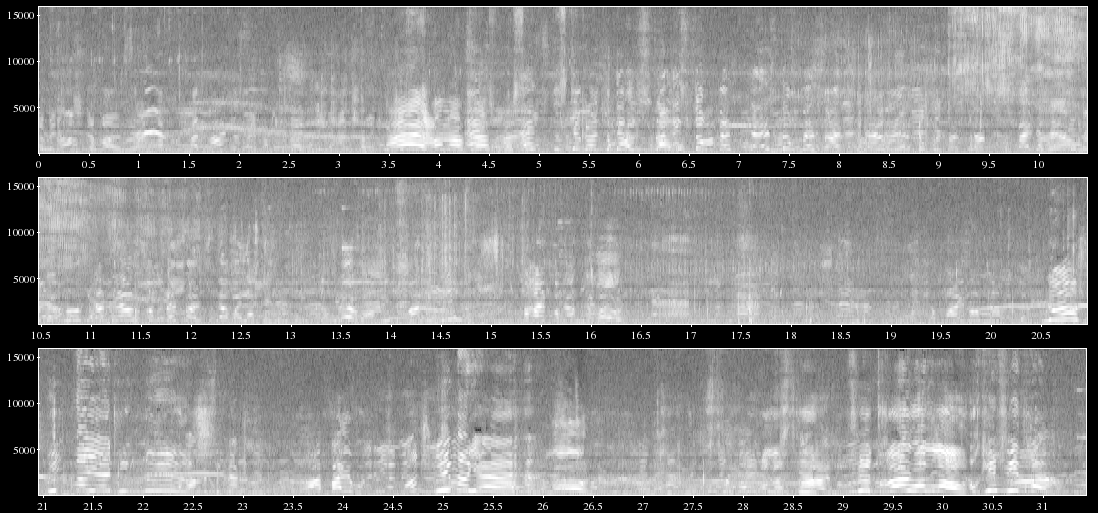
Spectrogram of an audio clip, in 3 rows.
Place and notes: Neukölln, Berlin, Deutschland - Berlin. Tempelhofer Feld
Standort: Auf der ehmaligen Start- und Landebahn, östliches Ende. Blick Richtung Nordwest.
Kurzbeschreibung: Fußballspielende Kinder, Passanten im Gespräch, Radfahrer, Wind.
Field Recording für die Publikation von Gerhard Paul, Ralph Schock (Hg.) (2013): Sound des Jahrhunderts. Geräusche, Töne, Stimmen - 1889 bis heute (Buch, DVD). Bonn: Bundeszentrale für politische Bildung. ISBN: 978-3-8389-7096-7
Berlin, Germany, 27 April 2012, 17:30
